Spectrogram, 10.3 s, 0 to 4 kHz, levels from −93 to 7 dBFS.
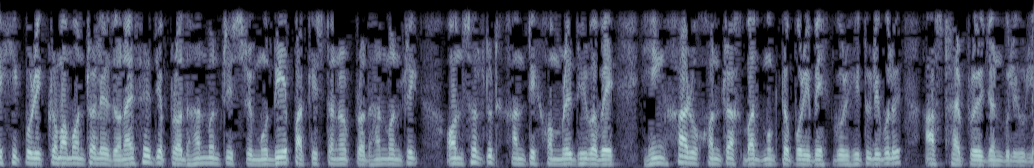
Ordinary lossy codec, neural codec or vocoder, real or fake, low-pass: none; none; real; 3.6 kHz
